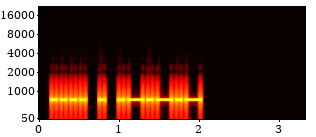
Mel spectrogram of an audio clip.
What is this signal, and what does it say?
Morse code, heard as a keyed tone, about 20 wpm, 700 Hz. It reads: HE.
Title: Sentences from Top 400 Words 20wpm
